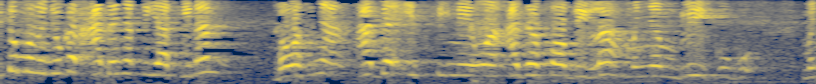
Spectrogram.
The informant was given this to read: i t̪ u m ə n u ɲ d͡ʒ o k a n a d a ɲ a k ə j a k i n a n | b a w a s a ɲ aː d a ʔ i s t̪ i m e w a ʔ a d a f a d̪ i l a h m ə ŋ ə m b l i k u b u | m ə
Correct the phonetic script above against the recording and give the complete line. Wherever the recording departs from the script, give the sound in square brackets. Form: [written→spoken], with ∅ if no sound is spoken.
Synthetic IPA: i t̪ u m ə n u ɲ d͡ʒ [o→u] k a n a d a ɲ a k ə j a k i n a n | b a w a s a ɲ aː d a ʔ i s t̪ i m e w a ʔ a d a f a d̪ i l a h m ə [ŋ→ɲ] ə m b l i k u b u | m ə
